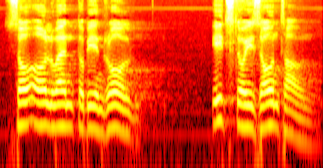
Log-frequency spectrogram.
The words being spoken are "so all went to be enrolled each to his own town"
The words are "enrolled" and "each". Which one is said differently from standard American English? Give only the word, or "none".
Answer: each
